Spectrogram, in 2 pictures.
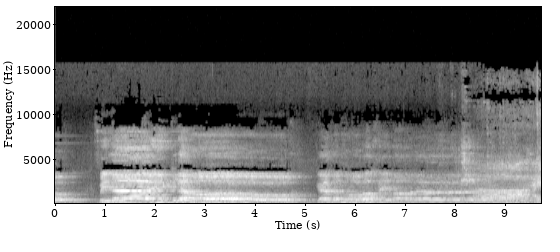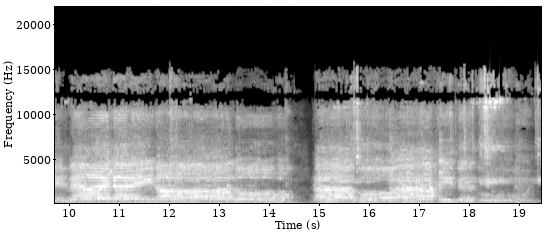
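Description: Syriac Orthodox liturgical chant, sung in long melismatic phrases with the pitch winding up and down, broken by short breaths about a second in, about five seconds in and near fifteen seconds in.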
